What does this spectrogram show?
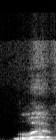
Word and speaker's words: LIV: tour thing yeah so how do you pronounce the other is it is it the live live yeah and it's stands for 54 because every single tournament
